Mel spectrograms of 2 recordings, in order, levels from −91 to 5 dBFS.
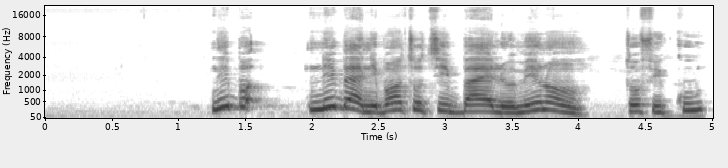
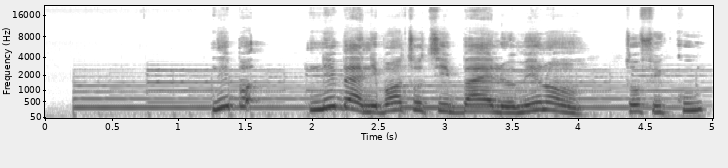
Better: first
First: none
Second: background sound (Electric guitar); 11 dB below the speech

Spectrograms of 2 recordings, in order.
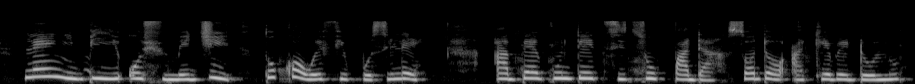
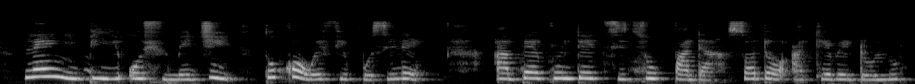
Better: first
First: none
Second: room echo; dies away in 0.2 s

